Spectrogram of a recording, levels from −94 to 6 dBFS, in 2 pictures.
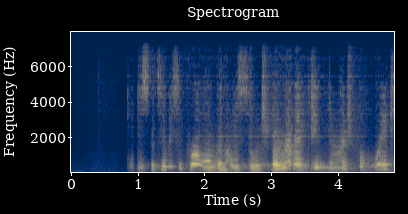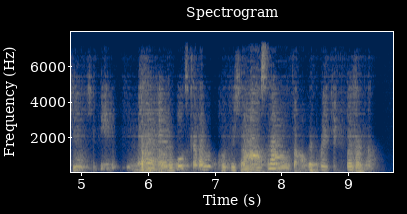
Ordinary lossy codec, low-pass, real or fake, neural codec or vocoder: none; 7.2 kHz; fake; codec, 44.1 kHz, 0.9 kbps, DAC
